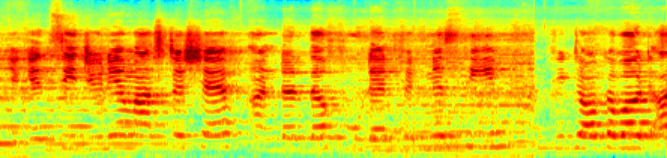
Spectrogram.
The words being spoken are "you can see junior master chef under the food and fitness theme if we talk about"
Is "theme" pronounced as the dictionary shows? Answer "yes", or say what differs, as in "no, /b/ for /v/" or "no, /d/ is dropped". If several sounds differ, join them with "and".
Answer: no, /t/ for /θ/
